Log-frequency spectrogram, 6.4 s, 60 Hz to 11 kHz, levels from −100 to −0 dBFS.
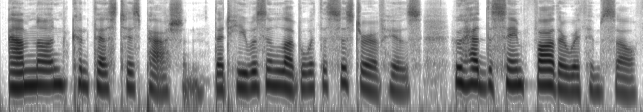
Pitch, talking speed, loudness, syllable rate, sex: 185 Hz, 195 wpm, -18 LUFS, 4.8 syllables/s, female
